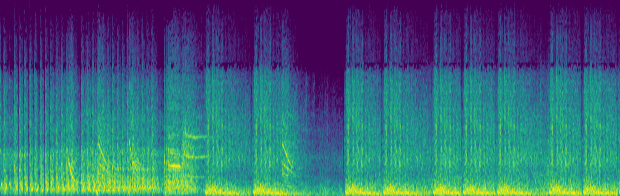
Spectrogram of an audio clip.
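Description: Cartoon war sound effects: rapid machine-gun fire in long bursts, with a few short falling whistles in the first half. After a brief lull about six seconds in, the firing resumes in repeated bursts with short gaps between them.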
